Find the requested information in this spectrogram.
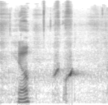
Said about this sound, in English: And then a little whistle in the background.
